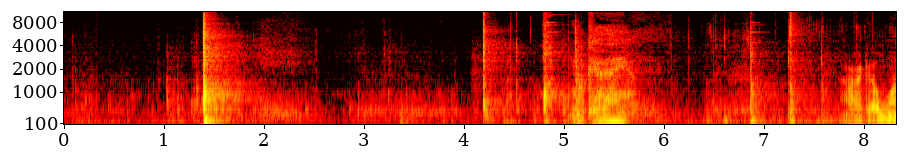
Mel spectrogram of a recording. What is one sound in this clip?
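Plastic and metal engine parts click and knock under a hand.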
